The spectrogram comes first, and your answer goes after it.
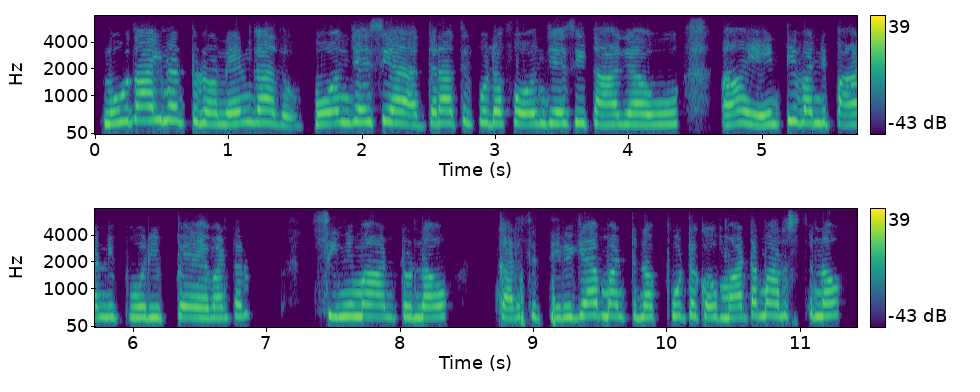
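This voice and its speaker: Woman, high pitch, blunt and challenging, casual phone argument, dry lo-fi recording. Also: steady tone, brisk, no room sound. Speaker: prank call recipient.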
